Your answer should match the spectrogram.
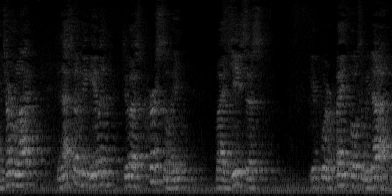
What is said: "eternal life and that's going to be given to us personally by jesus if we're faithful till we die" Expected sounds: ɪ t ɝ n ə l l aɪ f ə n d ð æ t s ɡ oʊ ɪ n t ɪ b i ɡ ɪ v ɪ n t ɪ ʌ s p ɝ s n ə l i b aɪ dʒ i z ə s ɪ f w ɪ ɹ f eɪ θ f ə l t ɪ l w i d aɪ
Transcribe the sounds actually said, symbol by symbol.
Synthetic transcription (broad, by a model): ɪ t ɝ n l l aɪ f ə n ð æ t s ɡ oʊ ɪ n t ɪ b i ɡ ɪ v ɪ n t ɪ ʌ s p ɝ s n l i b aɪ dʒ i z ə s ɪ f w ɪ ɹ f eɪ θ f l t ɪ w i d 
